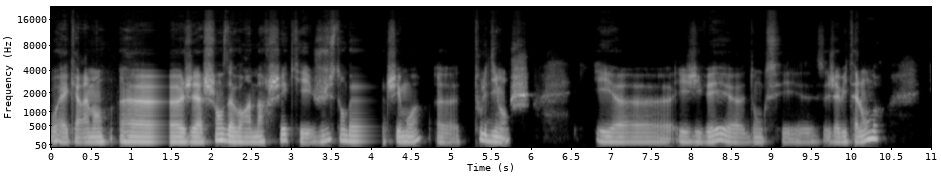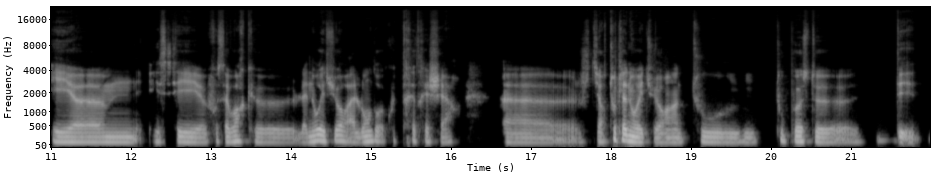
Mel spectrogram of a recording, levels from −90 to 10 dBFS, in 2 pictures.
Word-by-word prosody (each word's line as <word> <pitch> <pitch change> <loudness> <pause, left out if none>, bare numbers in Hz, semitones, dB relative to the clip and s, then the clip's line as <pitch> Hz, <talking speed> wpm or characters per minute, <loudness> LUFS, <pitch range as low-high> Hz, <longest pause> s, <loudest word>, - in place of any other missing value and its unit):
Ouais, 105 -3 +2
carrément. 105 +1 +2 0.2
Heu, 105 -1 +6
j'ai 105 +1 +7
la 100 -1 +8
chance 140 +7 +6
d'avoir 110 -4 +4
un 105 - +2
marché 115 +6 +4
qui 100 -8 -1
est - - -6
juste 125 +7 -2
en 130 - +2
bas 120 - +2 0.4
de 110 - -10
chez 120 -1 +5
moi, 110 +9 0 0.2
heu, 105 +1 -5 0.2
tous 150 - -3
les 130 - +2
dimanches 110 -5 +1 0.8
et 110 -2 0
heu, 105 0 -3
et 110 -1 -3
j'y 105 0 -1
vais, 120 +6 +1
heu, 100 -2 -3
donc 100 -1 -8
c'est 100 -1 -9 0.2
z 105 - -16
j'habite 105 0 -2
à 110 - +6
Londres 170 +9 +1 0.6
et 105 -1 +1
hem, 105 0 0 0.2
et 110 - -9
c'est, 105 -1 -1
heu 100 - -3
il - - -8
faut - - -11
savoir 115 +3 -1
que 100 -2 -7
la 100 +1 -5
nourriture 120 +1 +1
à - - -1
Londres 110 +3 -2
coûte - - -19
très, - - -6
très - - -7
cher. - - -2 0.6
Heu, 95 -1 -5
je - - -13
veux - - -14
dire 105 - -4
toute 150 +8 0
la 135 - +9
nourriture, 100 -4 +2
hein, 95 0 -3
tout 100 -2 -3 0.4
tout 135 - -5
poste, 115 -1 -1
heu, 100 +2 -3 0.4
des - - -2
105 Hz, 170 wpm, -24 LUFS, 100-115 Hz, 0.8 s, la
